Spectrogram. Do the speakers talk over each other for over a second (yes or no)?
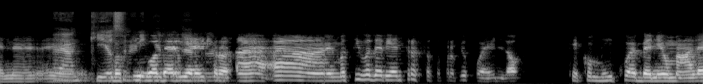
yes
